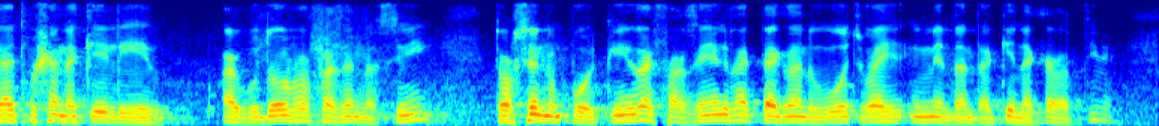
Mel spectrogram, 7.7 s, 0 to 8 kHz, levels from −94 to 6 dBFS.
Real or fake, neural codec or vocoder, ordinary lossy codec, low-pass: fake; codec, 16 kHz, 4 kbps, X-Codec, HuBERT features, trained on balanced general audio; Opus, 24 kbps; 7.2 kHz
